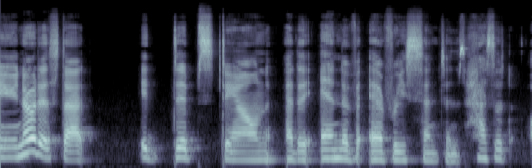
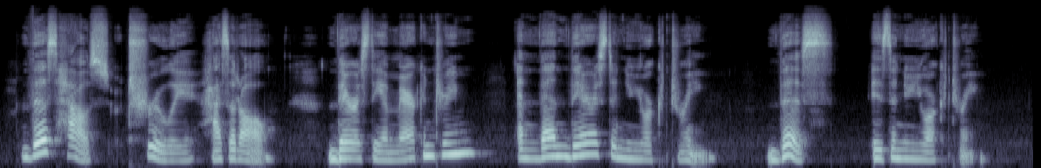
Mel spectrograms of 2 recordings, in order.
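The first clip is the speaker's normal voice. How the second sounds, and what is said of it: Transatlantic accent, sing-song, crisp Ts. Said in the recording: “try the transatlantic accent ... with that sing songy, the tease ... That T, it's very strong. Really hitting those sounds”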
